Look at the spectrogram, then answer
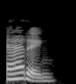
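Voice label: "adding", English, British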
